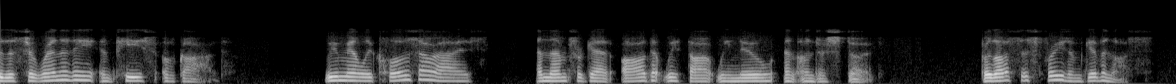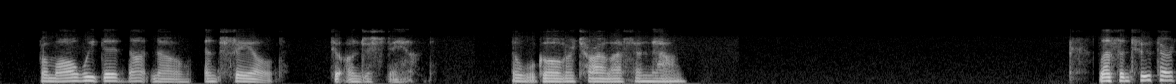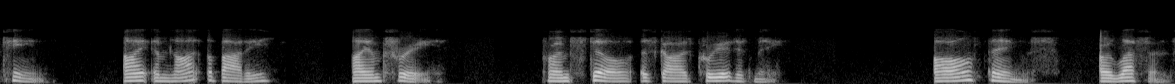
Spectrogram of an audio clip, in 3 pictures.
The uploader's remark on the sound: ACIM Daily Conference Call.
